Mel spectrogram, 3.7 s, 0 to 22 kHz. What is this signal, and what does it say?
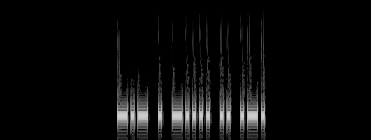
Morse code, heard as a keyed tone, about 34 wpm, 700 Hz. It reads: KE6IR
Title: USA Call Signs - 2x Character Spacing - 35wpm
